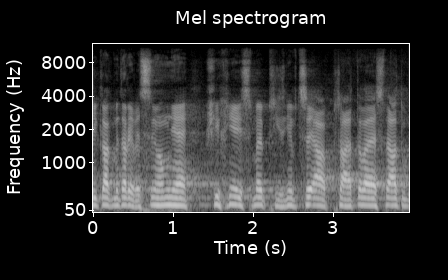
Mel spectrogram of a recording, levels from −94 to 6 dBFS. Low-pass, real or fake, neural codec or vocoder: 10.8 kHz; real; none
